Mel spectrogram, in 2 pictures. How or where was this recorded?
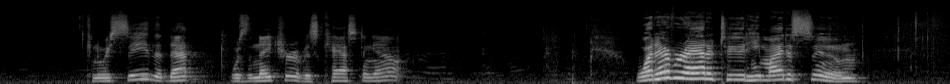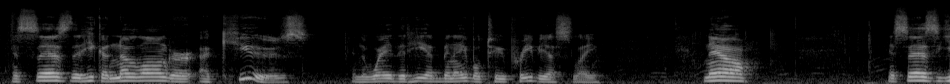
large echoing room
